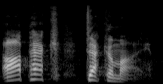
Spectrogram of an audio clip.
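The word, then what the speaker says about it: apekdekomai: It's pronounced apekdekamai.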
